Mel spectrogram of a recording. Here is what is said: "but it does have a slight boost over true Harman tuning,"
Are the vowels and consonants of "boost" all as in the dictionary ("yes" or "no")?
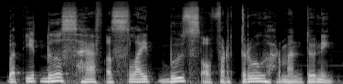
no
